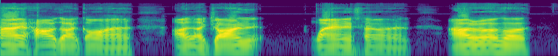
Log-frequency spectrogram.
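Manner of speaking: flat, slow, level, expressionless monotone drone. Describing people who talk without expression, the speaker imitates a flat monotone voice. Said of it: "They sound monotone like them".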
